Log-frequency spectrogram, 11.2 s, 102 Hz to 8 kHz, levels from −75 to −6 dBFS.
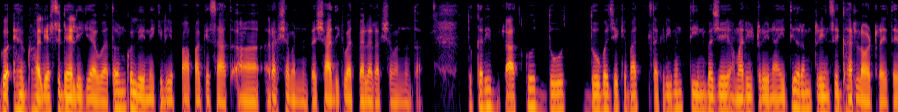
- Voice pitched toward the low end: Yes, very low, 95 Hz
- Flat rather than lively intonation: No, average, 3.5 semitones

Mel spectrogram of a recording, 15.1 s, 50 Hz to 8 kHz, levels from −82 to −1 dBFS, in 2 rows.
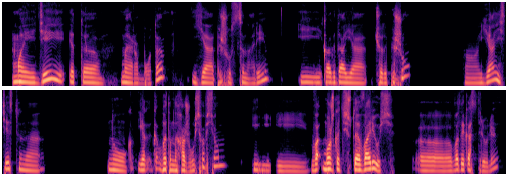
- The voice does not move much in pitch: No, average, 3.8 semitones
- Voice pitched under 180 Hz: Yes, medium, 140 Hz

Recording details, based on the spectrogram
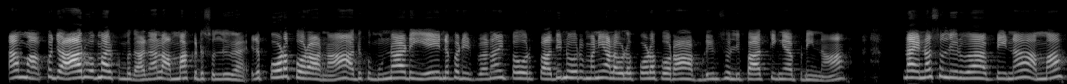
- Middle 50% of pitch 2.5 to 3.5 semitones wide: Yes, average, 3.0 semitones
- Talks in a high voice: Yes, very high, 270 Hz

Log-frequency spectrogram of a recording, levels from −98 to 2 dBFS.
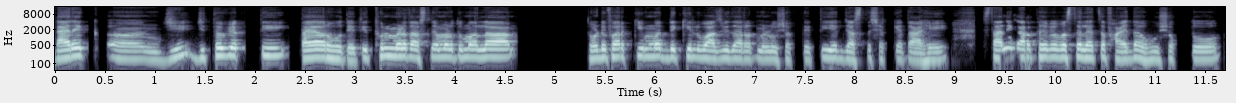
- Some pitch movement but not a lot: Yes, average, 3.0 semitones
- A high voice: No, medium, 175 Hz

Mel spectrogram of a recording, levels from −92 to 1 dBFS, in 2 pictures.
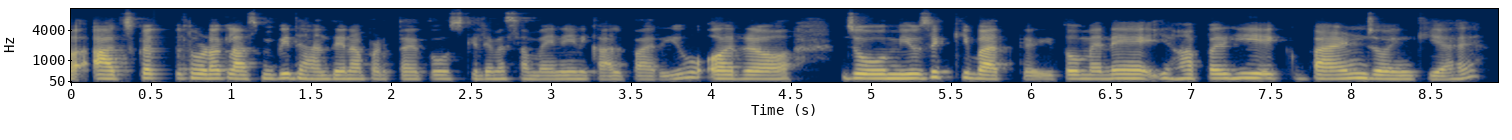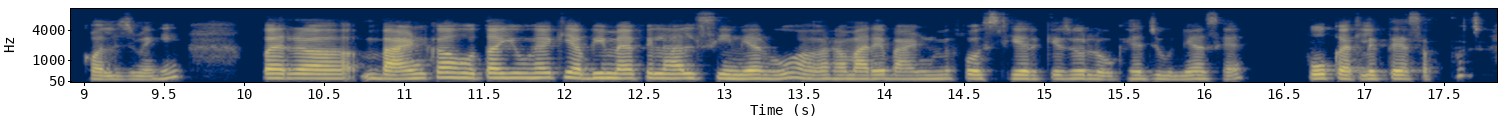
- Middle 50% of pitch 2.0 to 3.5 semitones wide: Yes, average, 2.7 semitones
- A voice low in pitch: No, medium, 175 Hz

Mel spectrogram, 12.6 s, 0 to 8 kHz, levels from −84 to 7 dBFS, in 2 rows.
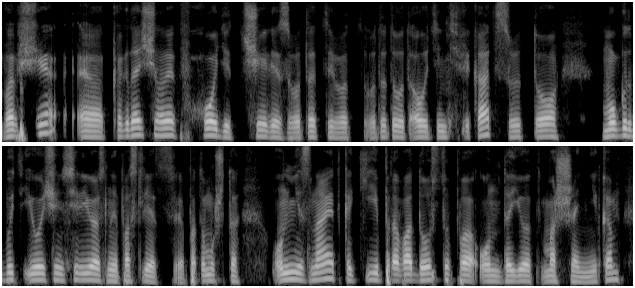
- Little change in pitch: No, average, 3.4 semitones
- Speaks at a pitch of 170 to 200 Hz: No, low, 125 Hz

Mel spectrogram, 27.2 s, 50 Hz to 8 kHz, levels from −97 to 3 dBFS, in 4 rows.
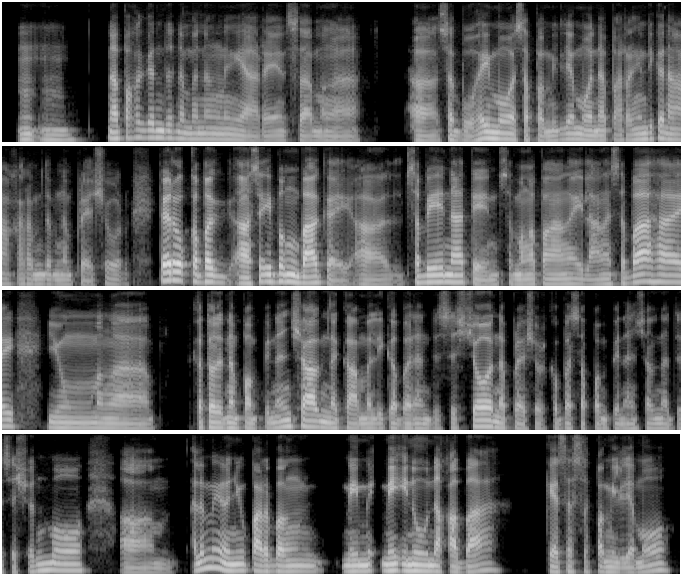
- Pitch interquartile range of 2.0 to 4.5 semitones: No, average, 4.9 semitones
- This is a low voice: Yes, low, 105 Hz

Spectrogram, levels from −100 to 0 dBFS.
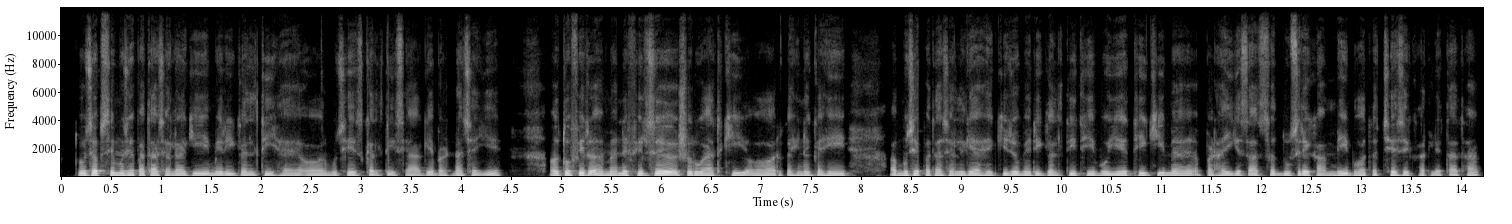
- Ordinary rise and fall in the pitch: No, narrow, 1.9 semitones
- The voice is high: No, low, 130 Hz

